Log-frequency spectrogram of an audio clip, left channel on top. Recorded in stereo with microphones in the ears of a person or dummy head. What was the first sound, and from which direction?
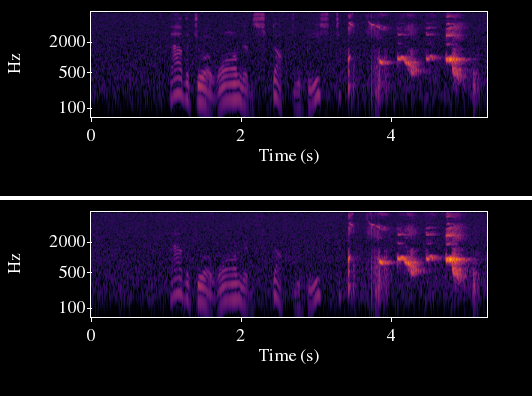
A man speaking, 90° left.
